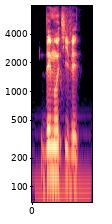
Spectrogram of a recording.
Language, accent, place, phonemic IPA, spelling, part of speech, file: French, France, Lyon, /de.mɔ.ti.ve/, démotiver, verb, LL-Q150 (fra)-démotiver.wav
- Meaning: to demotivate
